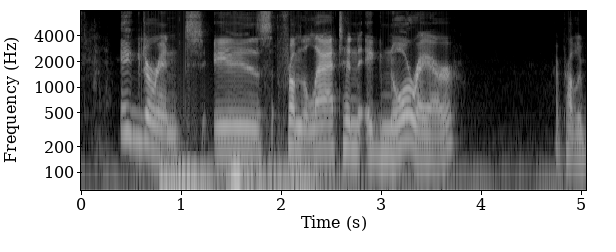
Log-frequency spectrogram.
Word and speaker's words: ignorare: Classical pronunciation would be ignorare.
